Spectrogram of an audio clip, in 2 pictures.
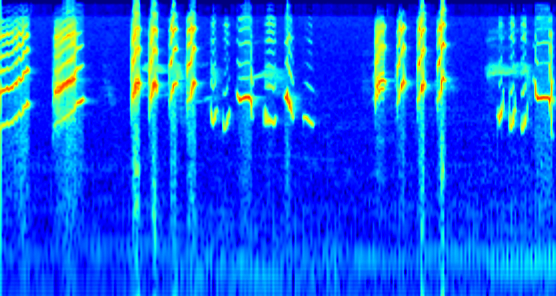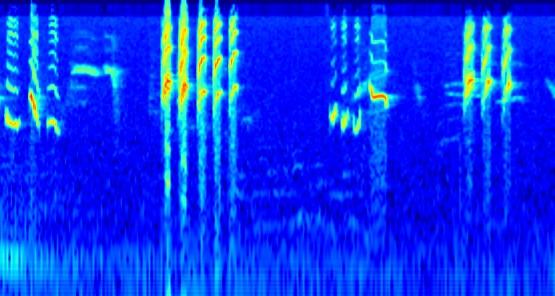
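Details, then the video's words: Oriental magpie-robin pouring out lure song to make others of its kind join in; dense, rapid sequences of harsh chirps and twisting whistles with a faint low hum underneath. "SUARA PANCINGAN KACER GACOR, BIKIN KACER YANG LAIN IKUT GACOR"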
